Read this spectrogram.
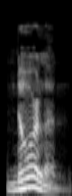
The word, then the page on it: norland: British English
